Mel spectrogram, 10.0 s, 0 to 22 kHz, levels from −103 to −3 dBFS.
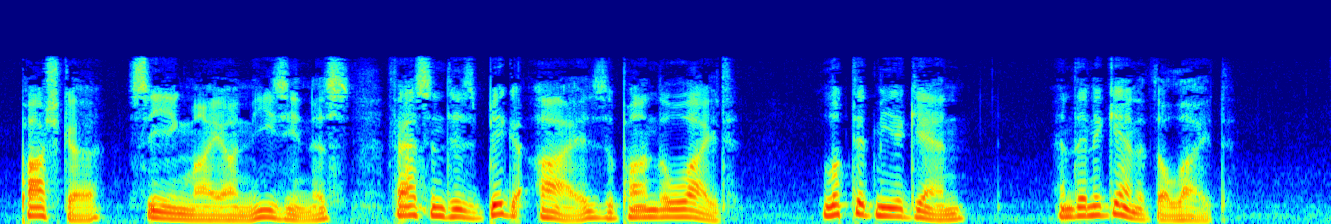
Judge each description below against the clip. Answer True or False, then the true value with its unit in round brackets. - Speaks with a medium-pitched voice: False (115 Hz)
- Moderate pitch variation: False (8.8 semitones)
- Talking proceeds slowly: True (120 wpm)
